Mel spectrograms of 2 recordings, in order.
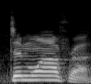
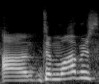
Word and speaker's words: de Moivre: And she told me, de, that's the easy part, moi, like as in me, and then, well, the way it's spelled, vr, okay? Not de Moivre, like he's not Spanish, okay?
